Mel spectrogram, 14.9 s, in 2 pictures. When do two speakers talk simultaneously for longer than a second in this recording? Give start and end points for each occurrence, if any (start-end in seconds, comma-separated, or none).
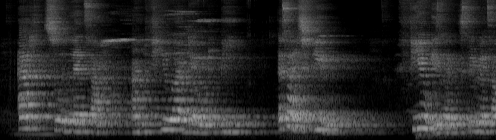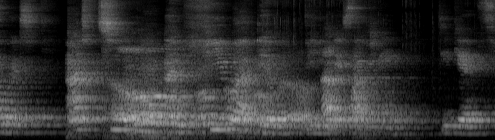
9.1-12.8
